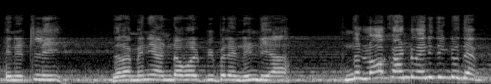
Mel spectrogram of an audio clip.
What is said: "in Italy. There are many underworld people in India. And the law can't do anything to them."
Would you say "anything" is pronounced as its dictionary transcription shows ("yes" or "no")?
no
